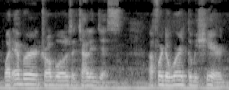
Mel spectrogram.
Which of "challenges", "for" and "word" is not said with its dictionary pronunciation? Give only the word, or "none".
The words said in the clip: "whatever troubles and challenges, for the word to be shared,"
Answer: challenges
